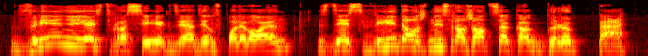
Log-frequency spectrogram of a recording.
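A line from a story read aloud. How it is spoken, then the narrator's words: Spluttering angry shout. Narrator (Russian): кричал он, плюясь кислой слюной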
